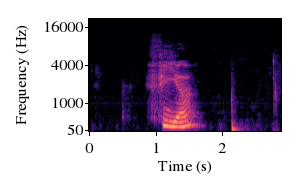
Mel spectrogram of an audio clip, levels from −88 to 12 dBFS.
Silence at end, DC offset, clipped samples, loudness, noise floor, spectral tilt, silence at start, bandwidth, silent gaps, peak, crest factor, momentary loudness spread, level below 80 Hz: 0.65 s; under 0.1%; under 0.1%; -13 LUFS; -60 dBFS; -9 dB/octave; 1.05 s; 6.6 kHz; none; -2 dBFS; 16 dB; 21 LU; -42 dBFS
